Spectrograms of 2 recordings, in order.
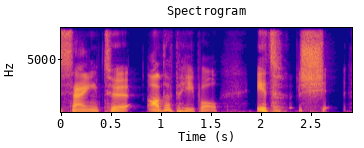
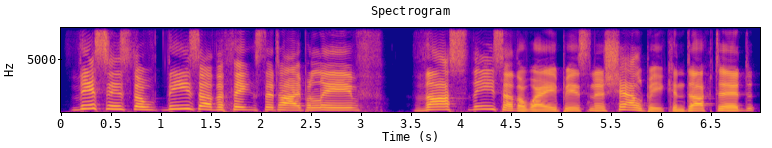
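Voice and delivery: high, pompous mock business owner; 6 semitones higher than usual. Mocking the owner's stiff statement, high and pompous. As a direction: puff it up like a self-important owner. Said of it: "Who talks like that?".

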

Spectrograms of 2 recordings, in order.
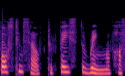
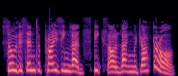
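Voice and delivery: higher-pitched mocking announcement; lightly sarcastic captor; 8 semitones higher, 4 dB louder than usual. A narrator's reading. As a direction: show up the captive before the crowd.

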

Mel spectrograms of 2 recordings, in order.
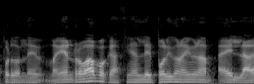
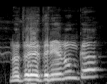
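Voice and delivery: loud laughing policeman quote; 9 semitones higher, 12 dB louder than usual. Retold or imitated. A courier retelling the police desk, loud and laughing. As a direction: repeat it much louder and higher, cracking up.

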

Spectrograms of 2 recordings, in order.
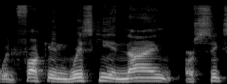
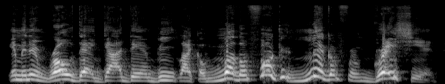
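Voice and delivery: hyped rant; 5 semitones higher, 7 dB louder than usual. Real, not acted. Hyped rant about [name]'s verse.

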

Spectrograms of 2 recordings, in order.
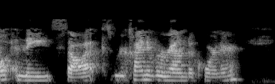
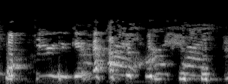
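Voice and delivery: mock indignation; 10 semitones higher than usual. Mock indignation toward staff member.

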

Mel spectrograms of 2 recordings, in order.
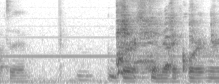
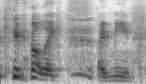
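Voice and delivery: loud, high words through laughter; laughing as you pick up the thread; 18 dB louder than usual. Real, not acted. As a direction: talk on while still cracking up.

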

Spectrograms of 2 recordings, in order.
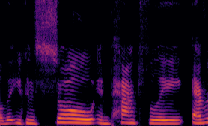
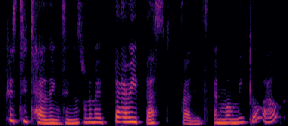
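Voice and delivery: higher-pitched mock French accent; 4 semitones higher, 3 dB quieter than usual. Mimicking a supermodel from the film, French accent. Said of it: "I can do a French accent too".

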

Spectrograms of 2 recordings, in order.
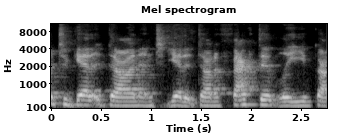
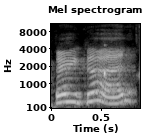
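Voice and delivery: higher, bright-eyed praise of a drill; warm praise; 8 semitones higher than usual. Real, not acted. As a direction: praise the student's effort. Praising the tongue click.

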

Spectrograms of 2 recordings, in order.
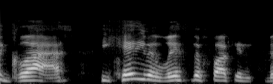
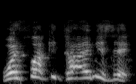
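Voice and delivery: retold yell; 10 semitones higher than usual. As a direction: act out yelling the question at a guard. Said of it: "I'm yelling at him".

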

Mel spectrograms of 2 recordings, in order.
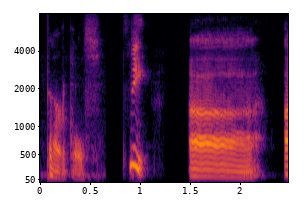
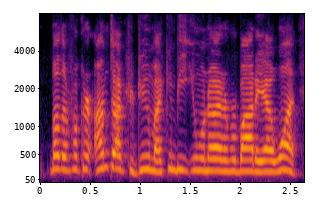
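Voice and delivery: fast, higher, boastful villain rant; Doctor Doom voice; 6 semitones higher, much faster than usual. Retold or imitated. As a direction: puff up like an offended tyrant. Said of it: "And Doctor Doom goes like".

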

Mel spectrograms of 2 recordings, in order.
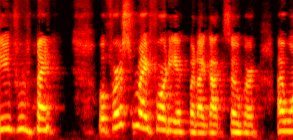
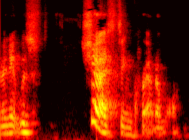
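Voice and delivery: ordinary talk

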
